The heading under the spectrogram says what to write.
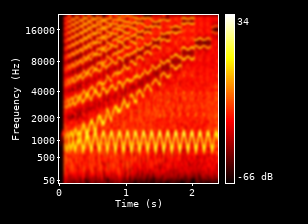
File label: scanner scan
